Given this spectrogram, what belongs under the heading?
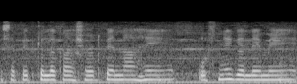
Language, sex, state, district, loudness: Hindi, female, Bihar, Kishanganj, -14 LUFS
